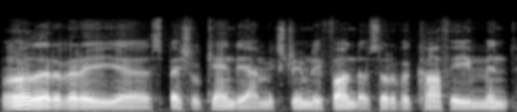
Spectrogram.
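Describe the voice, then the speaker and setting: An actor playing a hard-boiled, shrewd, musing police detective in an old-time radio mystery. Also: male voice, low-pitched, quick pace, dry recording, close to an everyday voice. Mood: smooth, probing.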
